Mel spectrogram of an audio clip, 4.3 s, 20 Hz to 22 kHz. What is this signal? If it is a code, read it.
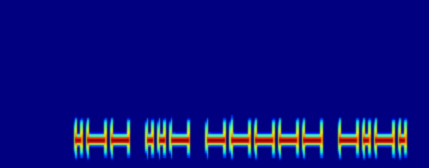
Morse code, heard as a keyed tone, about 20 wpm, 700 Hz. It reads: WU0C
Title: USA Call Signs - 8x Character Spacing - 20wpm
